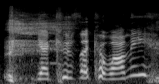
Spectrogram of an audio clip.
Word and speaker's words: Yakuza Kiwami: Yakuza Kiwami? – Yeah.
